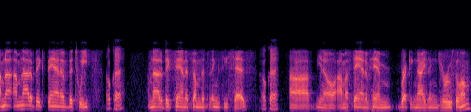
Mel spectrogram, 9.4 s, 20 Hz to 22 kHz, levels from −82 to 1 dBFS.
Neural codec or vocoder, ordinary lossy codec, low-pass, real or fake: none; AAC, 24 kbps; 5.4 kHz; real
